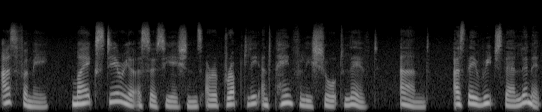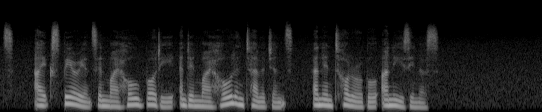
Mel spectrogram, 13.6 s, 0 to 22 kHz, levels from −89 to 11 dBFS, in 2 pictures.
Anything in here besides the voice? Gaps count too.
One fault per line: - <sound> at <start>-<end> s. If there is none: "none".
none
